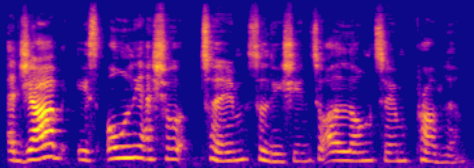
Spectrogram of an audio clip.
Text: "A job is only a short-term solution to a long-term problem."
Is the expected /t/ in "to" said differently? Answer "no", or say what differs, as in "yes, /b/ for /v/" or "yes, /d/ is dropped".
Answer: no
